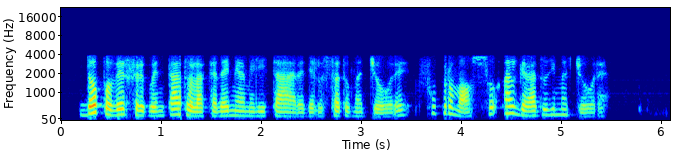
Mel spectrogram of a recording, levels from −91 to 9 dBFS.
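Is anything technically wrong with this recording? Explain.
Yes. There is a short dropout from 1.17 to 1.22 s, heard through the Speex codec's narrow 300 Hz to 3.5 kHz line band and its light coding roughness. This is VoIP packet loss concealed by the speech codec. About 20 ms of signal is missing, which fits a single lost frame. The decoder filled the gap by repeating its last pitch and spectral shape at falling gain, so the sound smears into a fading tone before normal audio resumes. Because each decoded frame depends on the one before, the sound stays weak just after the gap. On a spectrogram, the harmonics flatten into steady horizontal lines with no natural movement and then fade out. On the waveform, the amplitude dips over those few tens of milliseconds and then recovers.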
